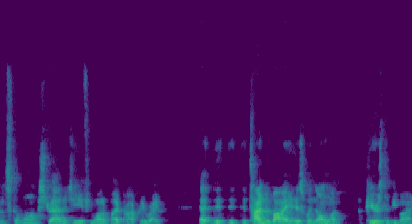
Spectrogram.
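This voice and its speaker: A man at a fairly quick pace, with big swings in loudness. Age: 60s. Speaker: real estate market analyst. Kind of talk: interview.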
